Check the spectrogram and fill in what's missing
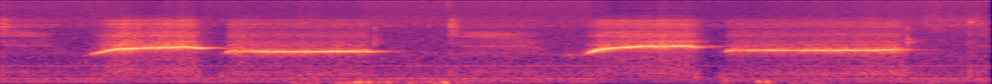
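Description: Two pairs of clear, loud whistles, each a rising note followed by a long level tone, with a short pause between the pairs and no voices.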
